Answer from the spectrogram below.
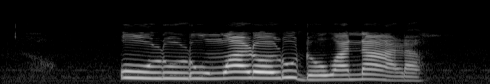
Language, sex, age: Venda, female, 30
